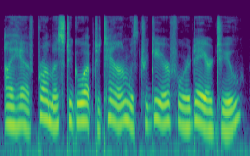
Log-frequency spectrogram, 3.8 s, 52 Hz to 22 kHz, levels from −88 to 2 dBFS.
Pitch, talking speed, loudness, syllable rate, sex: 185 Hz, 240 wpm, -16 LUFS, 5.1 syllables/s, female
